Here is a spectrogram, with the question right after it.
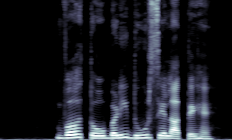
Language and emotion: Punjabi, neutral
